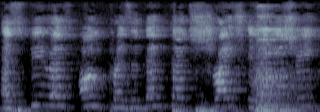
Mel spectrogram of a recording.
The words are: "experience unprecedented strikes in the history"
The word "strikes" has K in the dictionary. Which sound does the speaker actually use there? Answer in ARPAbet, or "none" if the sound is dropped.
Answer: none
